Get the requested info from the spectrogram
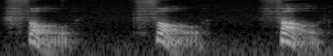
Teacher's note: So when we put this sound next to the U of full, it's not just like saying f, u, l next to each other, but this l sound distorts the U and makes it more into a sort of all, so it becomes full.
